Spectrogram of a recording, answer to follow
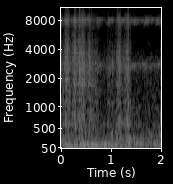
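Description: Faint rustling of a thin plastic bag as flour is shaken out of it into a mixing bowl, dying away after about a second and a half.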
